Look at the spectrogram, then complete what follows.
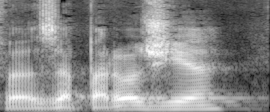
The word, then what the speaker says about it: Zaporozhye: When we now liberate remaining parts of Zaporozhye, this is the Russian way to pronounce it, and Kherson, the people,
